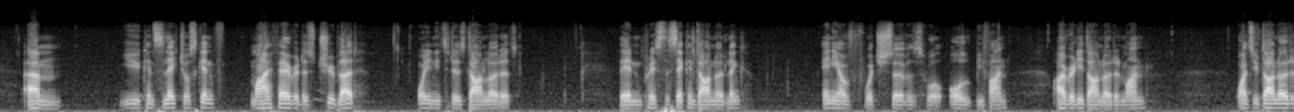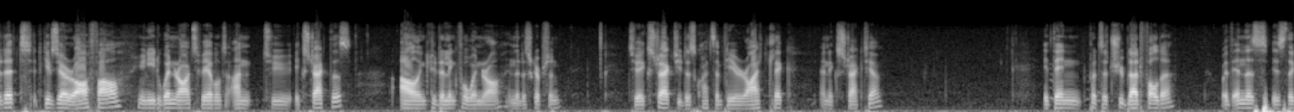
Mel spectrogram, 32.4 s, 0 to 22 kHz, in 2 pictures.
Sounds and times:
Speech: 0.3 - 0.8, 1.5 - 4.6, 5.2 - 6.5, 7.8 - 9.4, 10.3 - 12.6, 13.2 - 14.4, 15.5 - 20.6, 21.2 - 23.2, 24.0 - 27.3, 29.2 - 32.3.

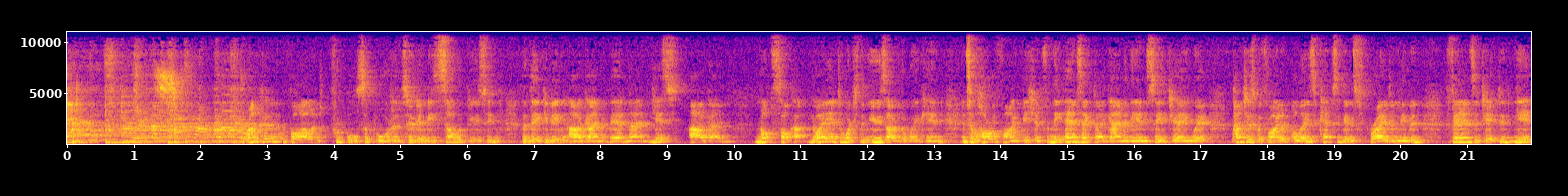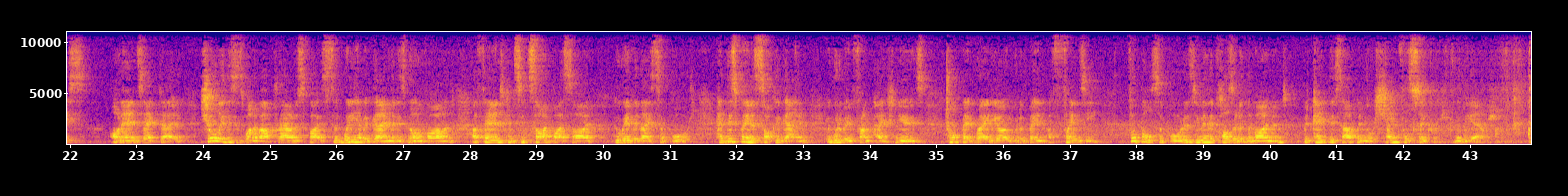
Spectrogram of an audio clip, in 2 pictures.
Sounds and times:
Speech: 2.6 - 43.6.

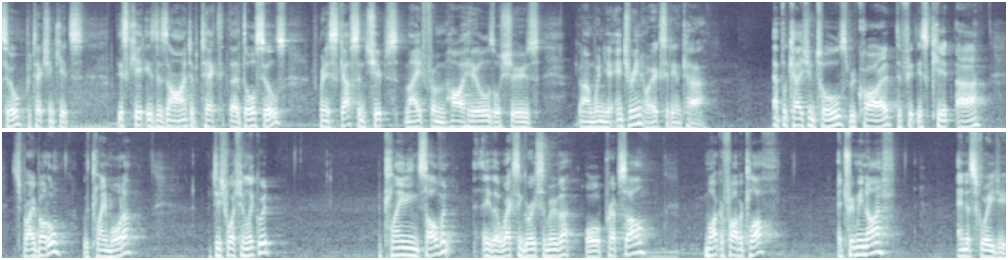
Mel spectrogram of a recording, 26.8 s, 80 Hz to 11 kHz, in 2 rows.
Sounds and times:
Speech: 0.0 - 9.6, 10.3 - 15.3, 16.1 - 17.2, 18.4 - 22.1, 22.8 - 23.9, 24.5 - 25.4, 26.1 - 26.7.

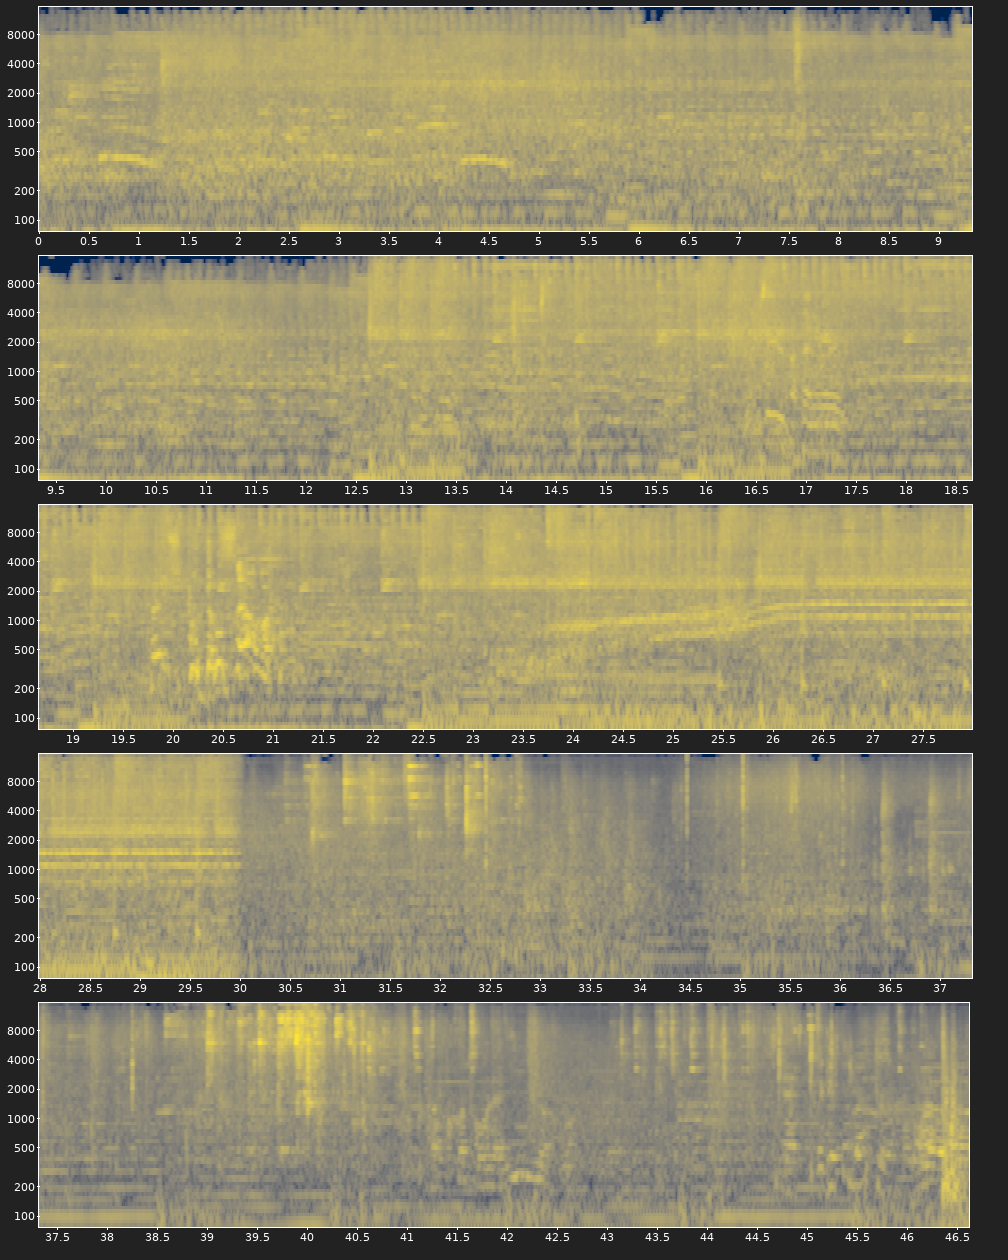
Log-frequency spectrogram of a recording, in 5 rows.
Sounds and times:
Music: 0.0 - 46.6
Speech: 16.5 - 17.4, 19.8 - 21.3.

